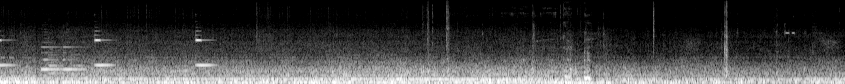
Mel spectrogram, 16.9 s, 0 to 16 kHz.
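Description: Steady low engine and road rumble of a 1-ton truck driving along, heard inside the cab. A few short electronic beeps sound in the first four seconds, and a few faint clicks come later.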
